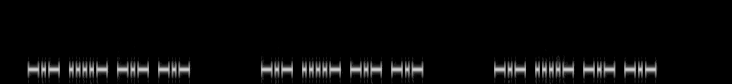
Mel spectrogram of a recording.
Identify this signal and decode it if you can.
Morse code, heard as a keyed tone, about 36 wpm, 700 Hz. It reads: K4KK K4KK K4KK
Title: USA Call Signs - 4 Characters - Repeated 3x - 35wpm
